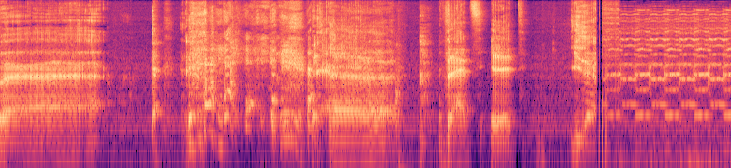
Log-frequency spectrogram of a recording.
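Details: Two friends burping on purpose for fun: several loud, rough, gurgling belches broken by pauses, with a musical tone at the end; repeated burping.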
